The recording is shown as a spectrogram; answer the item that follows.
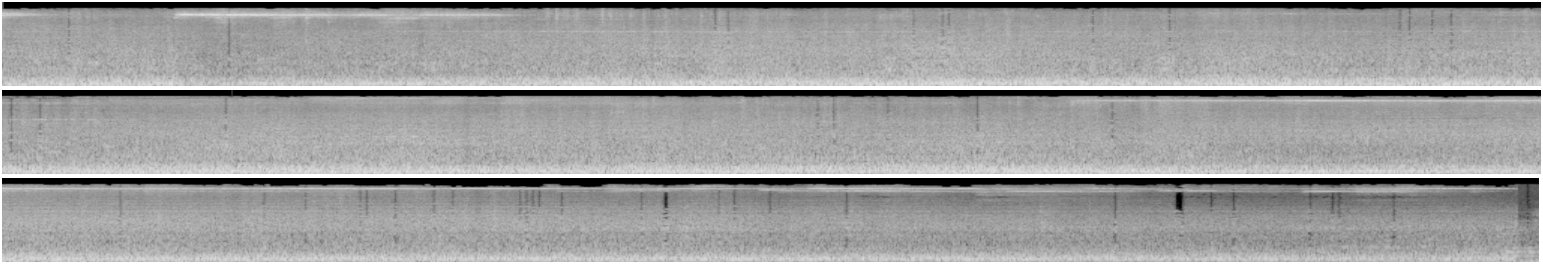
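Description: Freight train of tank wagons rolling past at speed: a steady, loud rumble of wheels on rails. A thin high squeal comes in at the start and again from about halfway through.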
